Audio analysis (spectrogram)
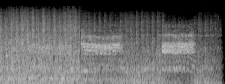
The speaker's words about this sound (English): Goat's back.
